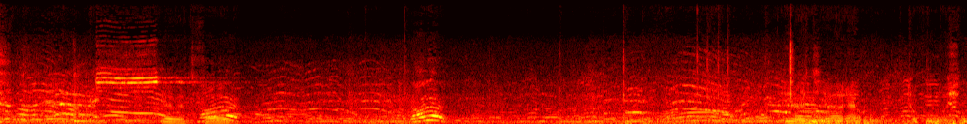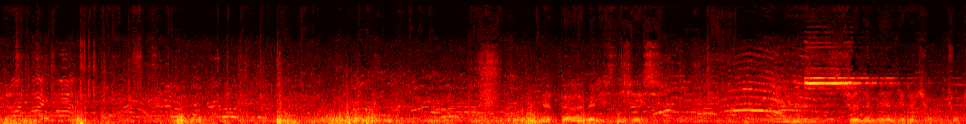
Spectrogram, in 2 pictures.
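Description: A referee's whistle blows short shrill blasts.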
